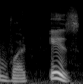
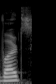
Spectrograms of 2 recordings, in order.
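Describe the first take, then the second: First: It is said as two full words. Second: It is said as one contracted word. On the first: This form is also used in writing. "expanded form" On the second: This is the usual spoken form. "contracted form of the verb while speaking"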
